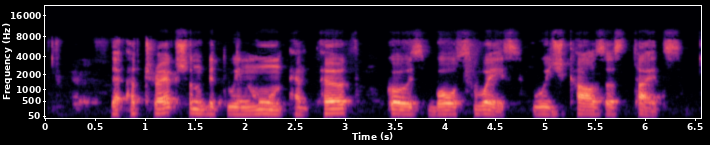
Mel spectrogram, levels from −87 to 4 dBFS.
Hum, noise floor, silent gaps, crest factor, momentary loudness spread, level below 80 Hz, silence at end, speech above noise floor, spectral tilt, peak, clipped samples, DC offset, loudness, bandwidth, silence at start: none; -43 dBFS; none; 18 dB; 9 LU; -66 dBFS; 0.2 s; 24 dB; -3 dB/octave; -2 dBFS; under 0.1%; under 0.1%; -19 LUFS; 10.5 kHz; 0.1 s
